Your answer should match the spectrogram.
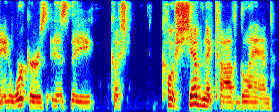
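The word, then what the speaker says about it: Koschevnikov: workers is the kush koshevnikov gland i almost mispronounced that i always say kalashnikov but i know that's not right so this is found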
